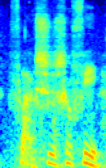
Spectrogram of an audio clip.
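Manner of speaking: usual speaking voice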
